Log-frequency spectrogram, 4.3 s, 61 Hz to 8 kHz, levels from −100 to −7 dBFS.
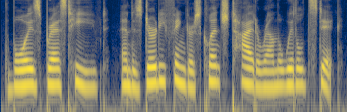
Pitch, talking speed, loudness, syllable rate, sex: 195 Hz, 195 wpm, -16 LUFS, 4.9 syllables/s, female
